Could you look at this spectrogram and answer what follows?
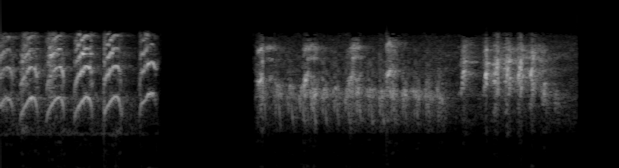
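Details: Noisy miner: a short run of arched, ringing notes gives way, after a pause, to harsher, buzzy chattering. Overlapping scratchy notes build toward a final rapid flurry.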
